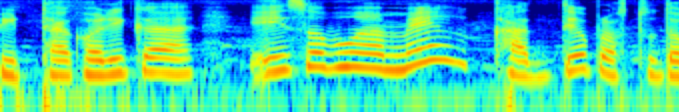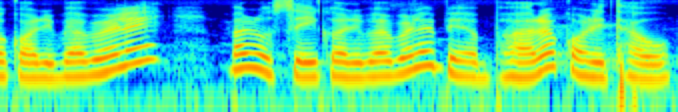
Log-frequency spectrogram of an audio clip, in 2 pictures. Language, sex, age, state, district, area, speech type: Odia, female, 18-30, Odisha, Puri, urban, spontaneous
